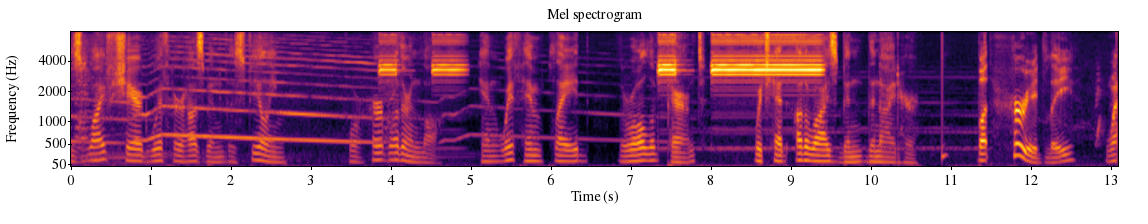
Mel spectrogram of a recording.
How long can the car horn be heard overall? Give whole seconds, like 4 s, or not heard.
3 s.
